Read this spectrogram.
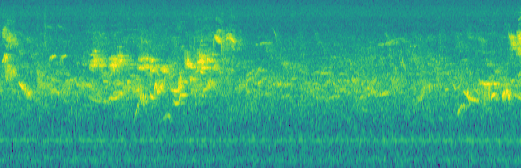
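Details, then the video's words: Countryside dawn-style chorus in the Irish Midlands, with dense overlapping chirps and warbling phrases from many birds, busier at the start and end, over low steady background noise. "Beautiful birdsong in Ireland Midland"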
